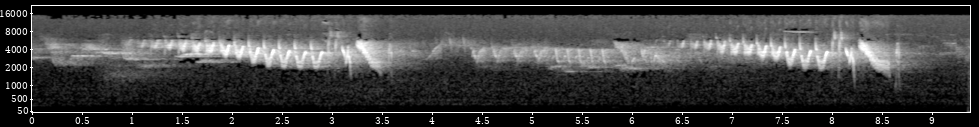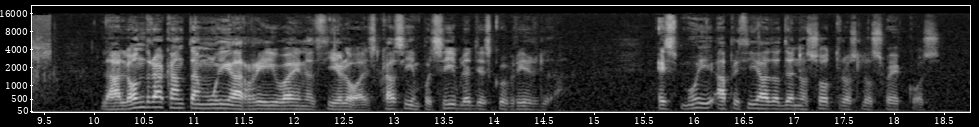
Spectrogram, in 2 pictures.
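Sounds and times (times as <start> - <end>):
chaffinch singing: 0.0 - 9.6
speech: 10.1 - 14.8, 15.6 - 18.6.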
